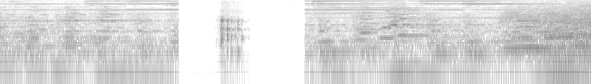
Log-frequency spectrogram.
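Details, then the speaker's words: Streamer with recent hiccups, thought from a throat medication, belching just after eating something: a single short, rough belch breaking a brief pause in background music. "um I really hope no one heard me just [ __ ] belch"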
